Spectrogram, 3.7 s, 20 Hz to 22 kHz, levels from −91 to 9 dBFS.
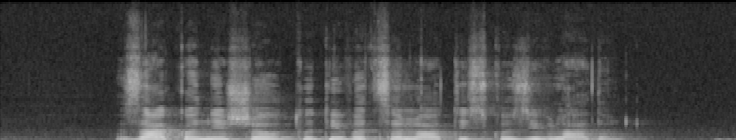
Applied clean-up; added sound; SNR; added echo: none; none; none; none.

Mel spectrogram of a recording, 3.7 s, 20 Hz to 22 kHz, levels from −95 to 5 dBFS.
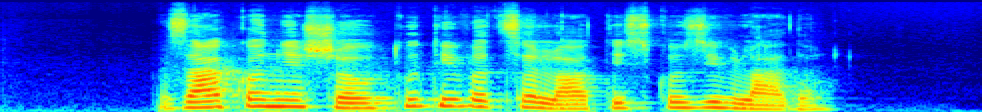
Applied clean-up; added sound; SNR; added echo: neural mask model RNNoise.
